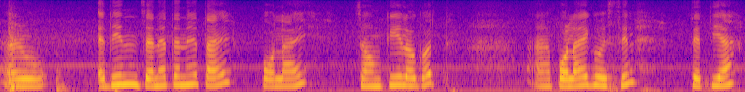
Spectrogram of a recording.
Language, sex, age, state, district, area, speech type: Assamese, female, 45-60, Assam, Golaghat, urban, spontaneous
